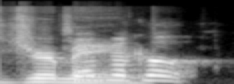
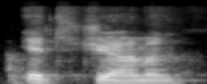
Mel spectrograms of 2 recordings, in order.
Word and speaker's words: German: That's where and that's GERMON, by the way. Yeah. So there you go. Awesome. So the correct pronunciation. Oh my gosh. It's German. Typical me that would mess up the word pronunciation. It's German.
